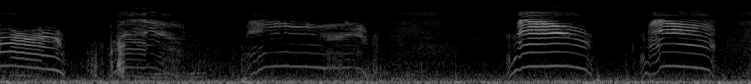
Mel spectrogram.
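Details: Stray mother cat and newborn kittens on the street: a run of five clear meows, bright and arched, some short and one longer and flatter, separated by brief pauses, against faint low street noise.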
